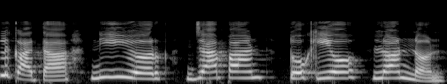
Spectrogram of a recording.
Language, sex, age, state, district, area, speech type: Bengali, female, 45-60, West Bengal, Nadia, rural, spontaneous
